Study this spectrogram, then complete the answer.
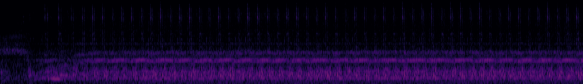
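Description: Sewing machine stitching fabric for a scrunchie runs close and steady, its rapid rhythmic needle chatter and motor hum continuing unbroken for several seconds at moderate volume.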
